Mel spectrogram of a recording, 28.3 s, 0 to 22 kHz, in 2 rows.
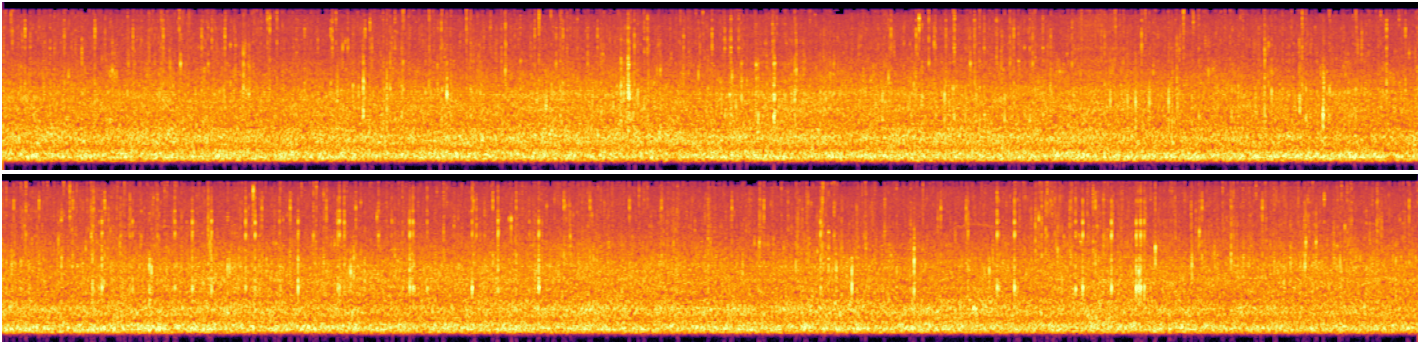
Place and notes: Greencastle Pier Rd, Kilkeel, Newry, UK - Kelp & Arctic Terns
Recorded with a stereo pair of DPA 4060s and a Sound Devices MixPre with the tide coming in over a bed of kelp.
